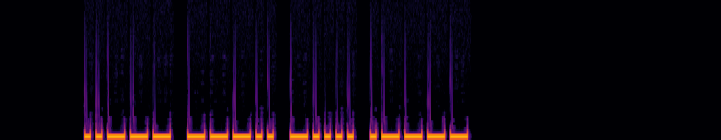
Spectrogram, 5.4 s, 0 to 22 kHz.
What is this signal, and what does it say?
Morse code, heard as a keyed tone, about 28 wpm, 700 Hz. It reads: 2861
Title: Numbers - 4-Digit 28wpm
